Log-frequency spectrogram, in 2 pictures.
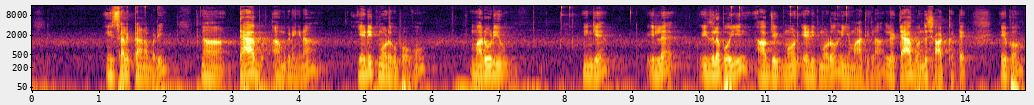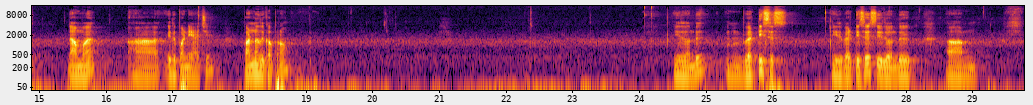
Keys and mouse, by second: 3.2 Tab, 6.2 Tab, 11.2 click, 11.9-13.0 drag, 14.6-16.5 middle drag, 23.9-25.7 drag.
